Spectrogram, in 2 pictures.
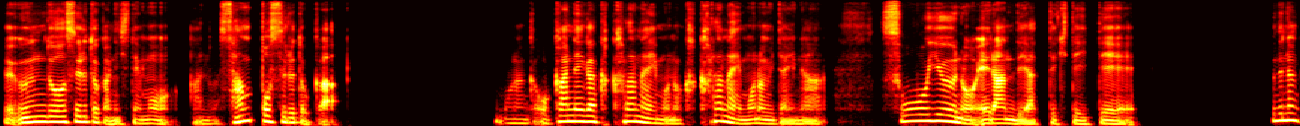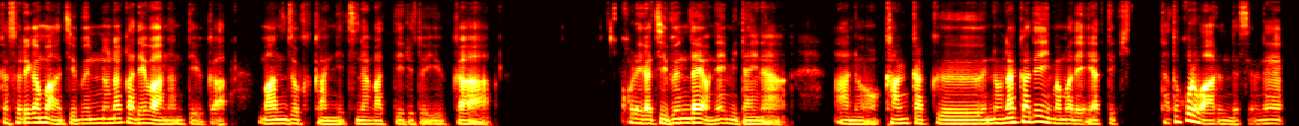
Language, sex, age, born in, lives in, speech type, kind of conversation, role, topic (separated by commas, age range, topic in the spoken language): Japanese, male, 40-44, Japan, Japan, conversation, advice, user, 目標と自分の価値観がずれているのではないかと不安を感じるのはなぜですか？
